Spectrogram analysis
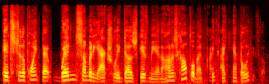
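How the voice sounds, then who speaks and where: A man in his forties talks casually into a headset microphone in his basement, his voice bright and forward. He rambles and restarts often, running himself down with a wry, weary honesty. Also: medium pitch, lively intonation, a little fast, low-quality recording. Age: 40s. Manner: rambling, self-deprecating, frequent restarts. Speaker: vlogger. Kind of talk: casual self-deprecating vlog talk. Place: basement room at home.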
